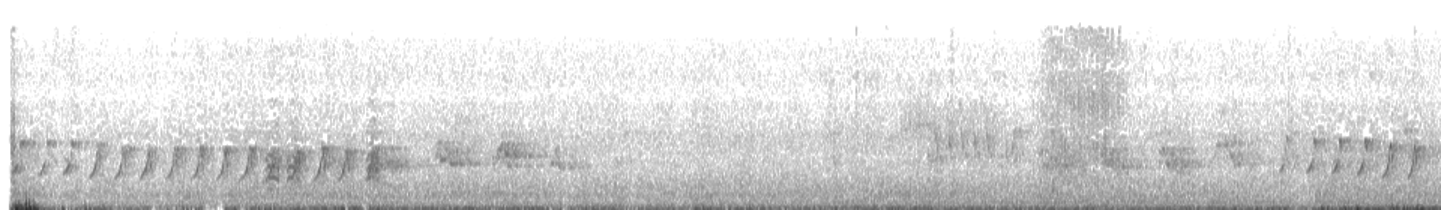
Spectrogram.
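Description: Downy woodpecker calling: a rapid run of short falling notes, about ten a second, for the first few seconds, softer scattered calls in the middle, and another rapid run near the end. A thump at the very start and a low rumble underneath.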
